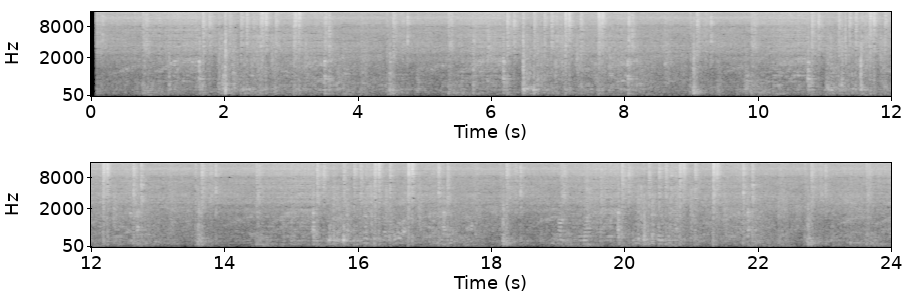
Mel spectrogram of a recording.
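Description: Automatic tray former, a box-folding machine, running as it folds cardboard fruit boxes: sharp clacks from its folding mechanism about every second over a steady mechanical noise.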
